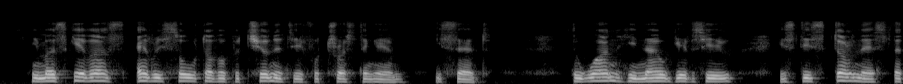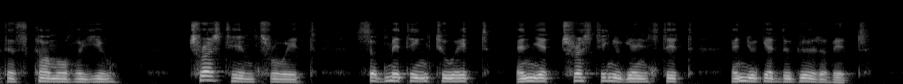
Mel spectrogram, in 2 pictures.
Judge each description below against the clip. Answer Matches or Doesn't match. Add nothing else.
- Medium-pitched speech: Matches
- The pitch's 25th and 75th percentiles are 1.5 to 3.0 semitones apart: Matches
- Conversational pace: Matches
